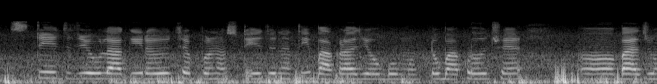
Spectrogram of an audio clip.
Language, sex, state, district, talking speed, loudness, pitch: Gujarati, female, Gujarat, Gandhinagar, 145 wpm, -21 LUFS, 240 Hz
